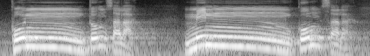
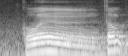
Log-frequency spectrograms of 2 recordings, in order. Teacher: posisi lidah berada di antara keduanya dan lebih dekat dengan makhraj huruf ikhfa setelah nun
